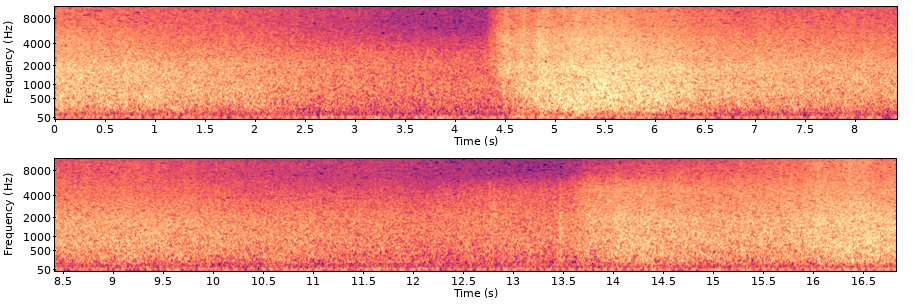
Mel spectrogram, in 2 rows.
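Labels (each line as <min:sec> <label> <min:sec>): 0:00.0 Sea waves hitting the shore loudly and repeatedly. 0:16.8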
